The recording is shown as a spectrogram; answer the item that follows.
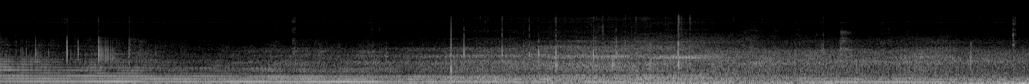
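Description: A car engine running steadily close by, a low even hum, with a few light clicks.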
